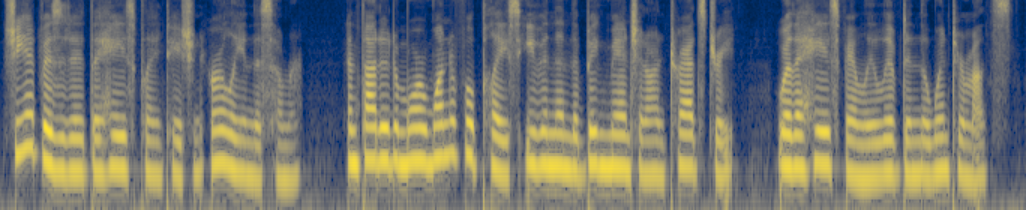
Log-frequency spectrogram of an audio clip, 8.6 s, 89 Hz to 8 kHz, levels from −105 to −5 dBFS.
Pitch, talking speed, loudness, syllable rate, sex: 220 Hz, 240 wpm, -20 LUFS, 6.5 syllables/s, female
